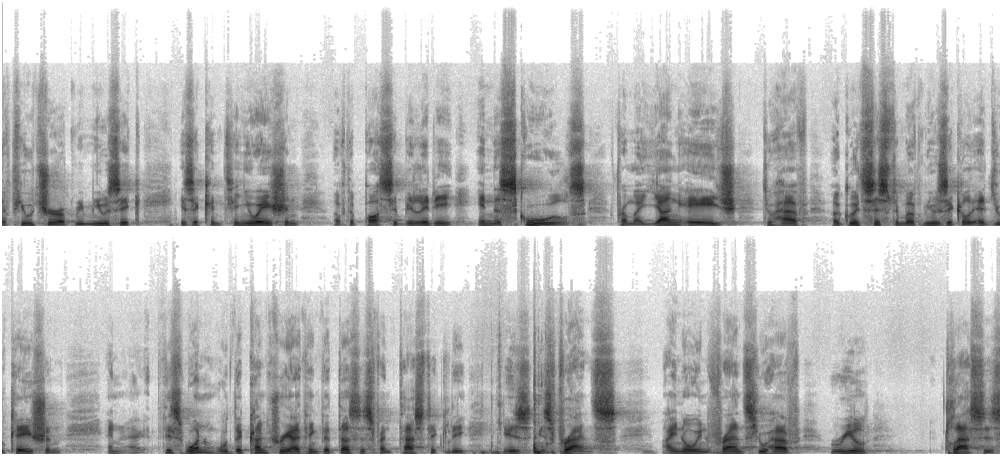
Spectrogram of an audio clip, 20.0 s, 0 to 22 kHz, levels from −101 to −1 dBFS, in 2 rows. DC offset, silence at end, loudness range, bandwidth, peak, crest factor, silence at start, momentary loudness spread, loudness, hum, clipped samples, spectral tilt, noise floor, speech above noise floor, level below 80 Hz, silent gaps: under 0.1%; 0 s; 3 LU; 16.5 kHz; -2 dBFS; 18 dB; 0 s; 15 LU; -18 LUFS; none; under 0.1%; -3 dB/octave; -56 dBFS; 37 dB; -64 dBFS; none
